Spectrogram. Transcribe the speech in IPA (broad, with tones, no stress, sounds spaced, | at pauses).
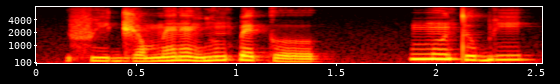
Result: f i˨ d͡ʒ ɔ˨ m ɛ̃˨˦ ɾ ɛ̃˦˨ ɡ ũ˧ k͡p ɛ˧ k o˨ | m ũ˦ t u˧ b i˦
